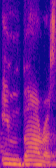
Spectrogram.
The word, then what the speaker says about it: embarrass: That word is not pronounced embarrass. Okay, we are learning oral forms. It is not embarrass. Tell your friends, tell your neighbors, tell anyone around you. The word is pronounced embarrass.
